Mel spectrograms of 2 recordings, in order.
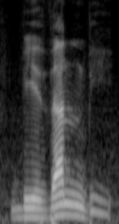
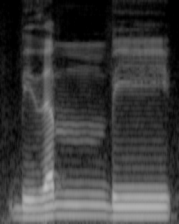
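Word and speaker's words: بذنبي: পরে বা আসলে উক্ত নুন সাকিন বা তানবিনকে বাদ দিয়ে মিম দ্বারা বদল করে পড়তে হয় যেমন বিজাম্ম এখানে রয়েছে বিজানবি সহি উচ্চারণ হবে বিজাম্বি আবু উলাকা বিনিয়ামাতিকা আলাইয়া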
